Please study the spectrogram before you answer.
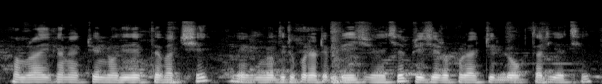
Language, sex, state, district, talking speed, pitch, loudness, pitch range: Bengali, male, West Bengal, Cooch Behar, 190 wpm, 110 Hz, -15 LUFS, 105-110 Hz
